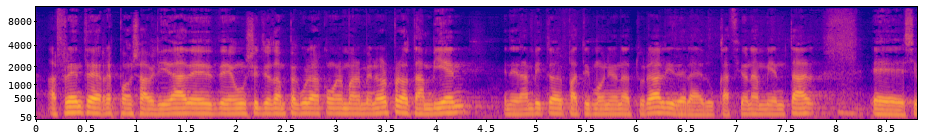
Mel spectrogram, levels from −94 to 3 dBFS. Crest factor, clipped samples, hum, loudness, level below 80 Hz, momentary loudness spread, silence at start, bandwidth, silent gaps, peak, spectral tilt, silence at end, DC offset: 16 dB; under 0.1%; none; -23 LUFS; -52 dBFS; 8 LU; 0.1 s; 12 kHz; none; -6 dBFS; -7.5 dB/octave; 0 s; under 0.1%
